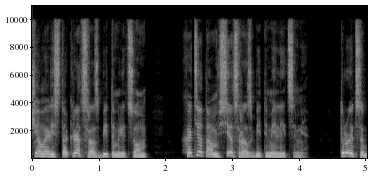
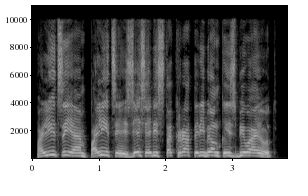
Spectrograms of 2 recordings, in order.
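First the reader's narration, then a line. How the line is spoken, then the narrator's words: Very loud shout. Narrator (Russian): Громко-прегромко закричал я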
